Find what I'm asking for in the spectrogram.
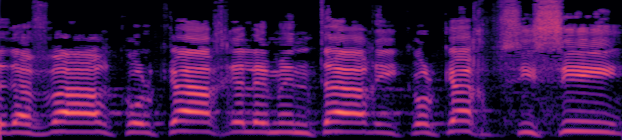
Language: Hebrew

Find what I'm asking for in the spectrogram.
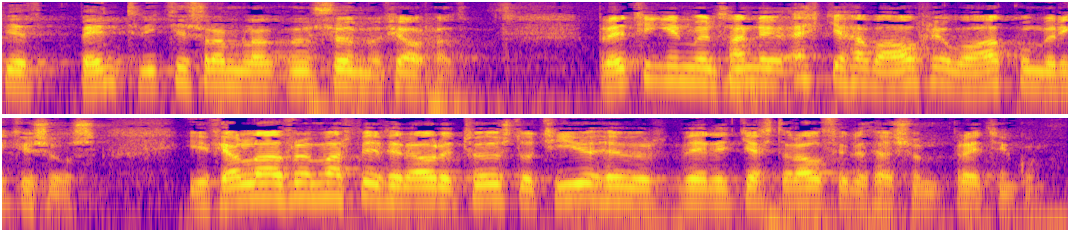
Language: Icelandic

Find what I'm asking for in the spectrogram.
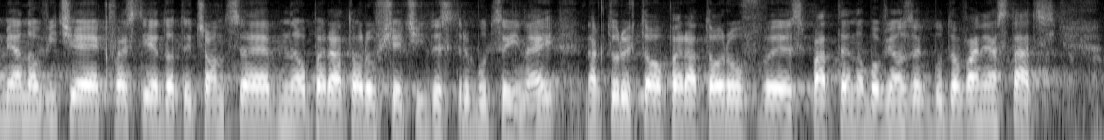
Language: Polish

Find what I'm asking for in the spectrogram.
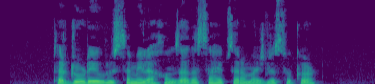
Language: Pashto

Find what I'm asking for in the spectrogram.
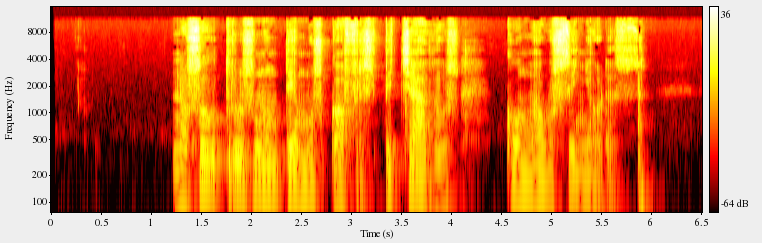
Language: Galician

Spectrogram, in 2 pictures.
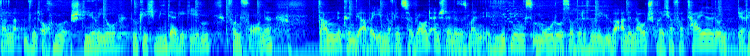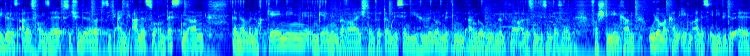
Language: German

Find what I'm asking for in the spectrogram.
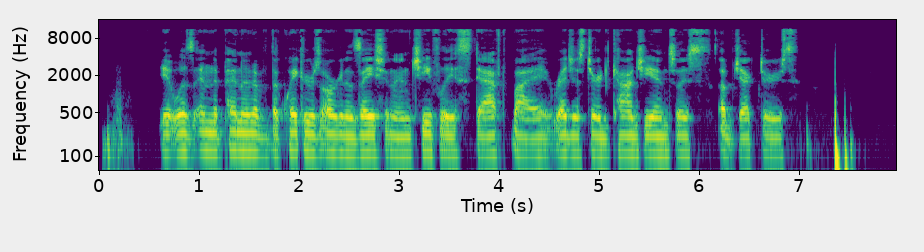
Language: English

